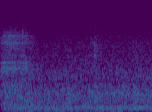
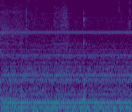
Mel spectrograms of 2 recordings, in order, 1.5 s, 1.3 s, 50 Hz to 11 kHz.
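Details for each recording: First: Macintosh Classic II after replacing its noisy internal fan with a Noctua NF-A6x25 60 mm fan, microphone close to the speaker: just a faint, steady airy hiss with no hum or buzz; normal quiet fan running. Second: Classic Mac II internal cooling fan at a steady hum with a thin high whine, before swapping in a premium Noctua NF-A6x25 60x25mm fan; hard drive already replaced with a SCSI device, running System 7.5; noisy cooling fan hum.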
